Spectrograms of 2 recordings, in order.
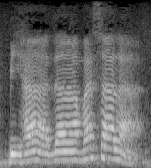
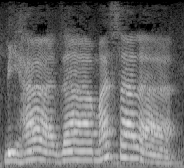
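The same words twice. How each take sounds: The two takes are said the same way.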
